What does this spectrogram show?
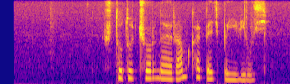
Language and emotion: Russian, neutral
